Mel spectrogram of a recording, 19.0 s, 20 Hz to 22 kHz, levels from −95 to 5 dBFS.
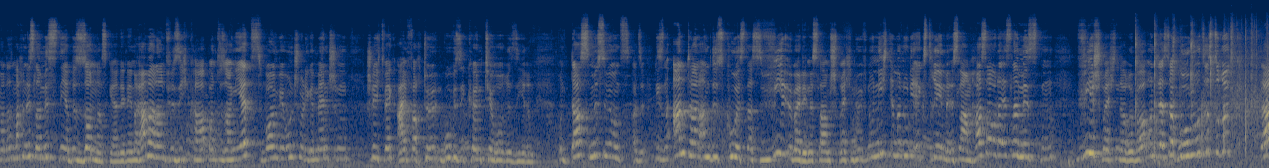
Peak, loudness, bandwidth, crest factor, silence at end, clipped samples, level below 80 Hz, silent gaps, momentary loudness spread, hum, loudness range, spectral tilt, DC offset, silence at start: -14 dBFS; -35 LUFS; 14.5 kHz; 20 dB; 0 s; under 0.1%; -58 dBFS; none; 10 LU; none; 4 LU; -4.5 dB/octave; under 0.1%; 0 s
